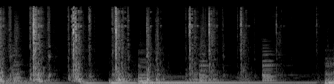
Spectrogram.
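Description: Typewriter keys strike in a quick, uneven run, about nine sharp metallic clacks in three seconds over a steady low hum, with no voices.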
